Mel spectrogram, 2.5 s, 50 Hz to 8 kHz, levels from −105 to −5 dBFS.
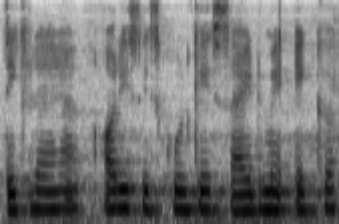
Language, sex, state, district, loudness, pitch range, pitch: Hindi, female, Chhattisgarh, Raipur, -14 LUFS, 185-200 Hz, 190 Hz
